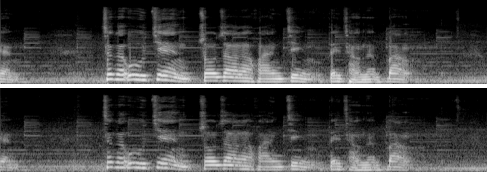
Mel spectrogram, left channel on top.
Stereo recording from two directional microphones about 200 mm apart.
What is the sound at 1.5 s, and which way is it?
Speech, 20° left (ahead or behind).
